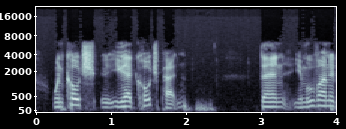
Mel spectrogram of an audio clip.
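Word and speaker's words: Pettine: Is that how you pronounce Patine or Pettin? Pettin. Pettin. When you had Coach Pettin.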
